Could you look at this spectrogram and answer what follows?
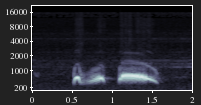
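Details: Spotted dove cooing to prompt wild doves to answer. A short throaty double note swells, then after a short break comes one long, even, mellow coo.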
